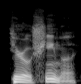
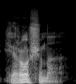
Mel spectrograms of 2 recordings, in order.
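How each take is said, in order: First: The name is said in an English-sounding way. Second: The name is said in a Japanese-sounding way. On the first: The speaker calls it wrong. "It's not" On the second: The speaker calls it right.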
